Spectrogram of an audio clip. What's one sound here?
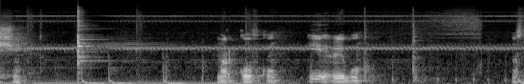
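A metal skimmer clinks against the side of a pot.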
